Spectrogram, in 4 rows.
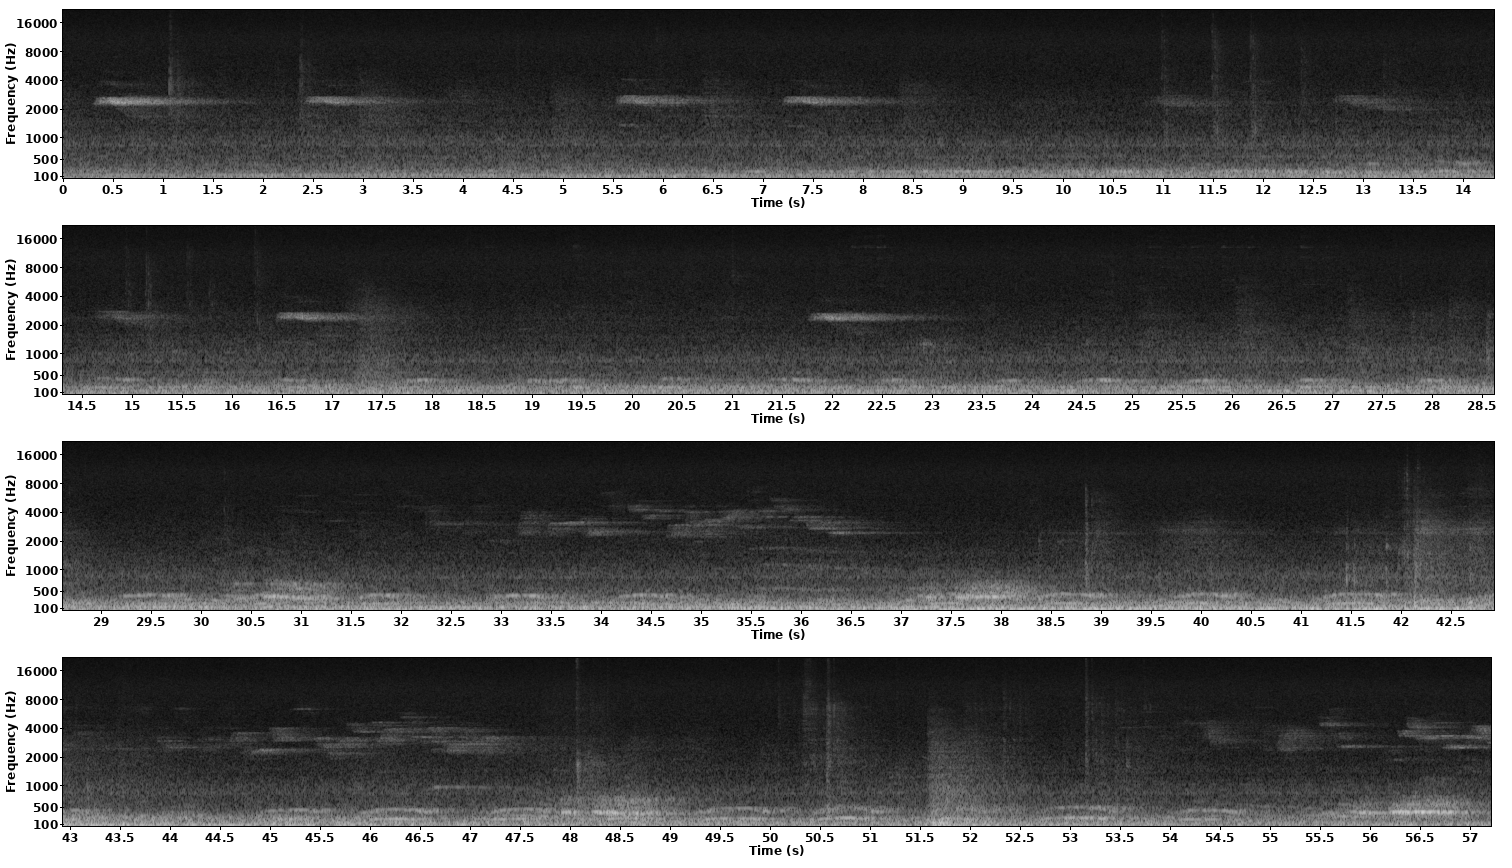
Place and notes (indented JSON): {
  "title": "Hiddenseer Str., Berlin, Germany - The first (fake) cuckoo of spring - from my 3rd floor window 8 days into Covid-19 restrictions",
  "date": "2020-03-28 09:52:00",
  "description": "Imagine my surprise to hear a cuckoo 'cuckoo-ing' in the Hinterhof. Definitely a first, so I rushed to record through the window. The cuckoo-ing was quickly followed by a female cuckoo 'bubbling', then a peregrine falcon, then a blackcap warbling and other species - a very welcome explosion of bio-diversity in under a minute. Was very pleased to find that someone had taken to playing bird song tracks from their own open window - not loud, but pleasantly clear. Quite different from the normal TVs and music. It's a great idea but I don't know who is doing it as yet. This part of Berlin has had none of the coordinated clapping or bell ringing in response to Covid-19 as described by others. But these short, one-off, spontaneous sonic gestures are totally unexpected and very nice. Fingers crossed for more. Perhaps the beginnings of a new sonic art form. Interesting to hear that the real birds (pigeons) just carried on as normal, completely un-worried by the new sonic arrivals.",
  "latitude": "52.54",
  "longitude": "13.42",
  "altitude": "60",
  "timezone": "Europe/Berlin"
}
